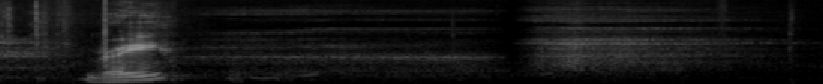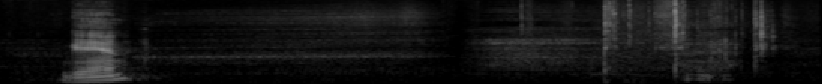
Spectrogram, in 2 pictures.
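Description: A man groans and gasps in pain.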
